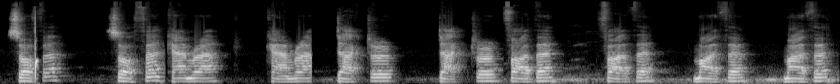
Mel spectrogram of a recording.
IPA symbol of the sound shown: ə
